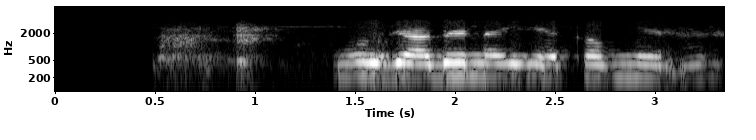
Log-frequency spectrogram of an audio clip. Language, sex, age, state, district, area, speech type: Hindi, female, 30-45, Bihar, Samastipur, rural, conversation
